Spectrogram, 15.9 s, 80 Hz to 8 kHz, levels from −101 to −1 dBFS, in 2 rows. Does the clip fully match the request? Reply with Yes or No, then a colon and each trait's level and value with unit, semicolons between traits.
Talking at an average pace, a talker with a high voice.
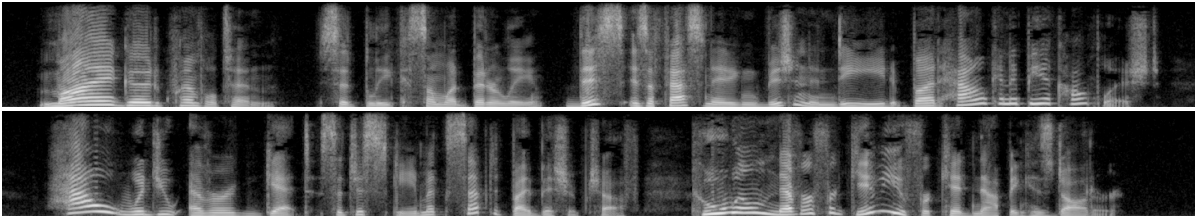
Yes: average, 150 wpm; high, 195 Hz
